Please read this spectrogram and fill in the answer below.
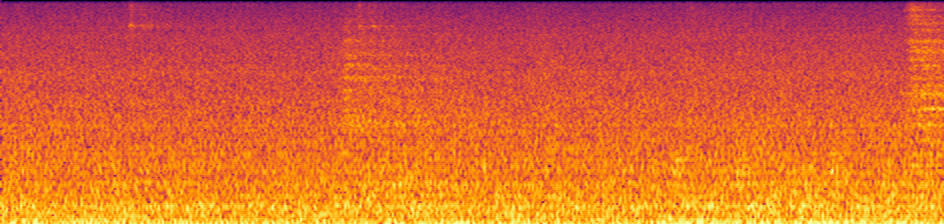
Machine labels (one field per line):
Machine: fan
